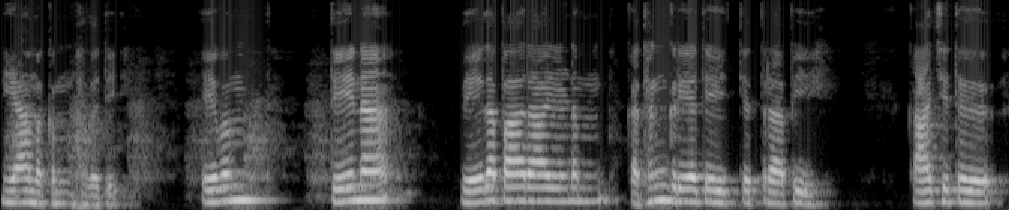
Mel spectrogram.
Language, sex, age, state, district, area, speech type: Sanskrit, male, 18-30, Karnataka, Mandya, rural, spontaneous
